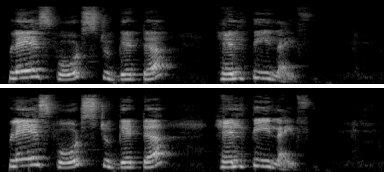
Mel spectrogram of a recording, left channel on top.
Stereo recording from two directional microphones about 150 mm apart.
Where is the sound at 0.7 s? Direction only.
15° left (ahead or behind).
